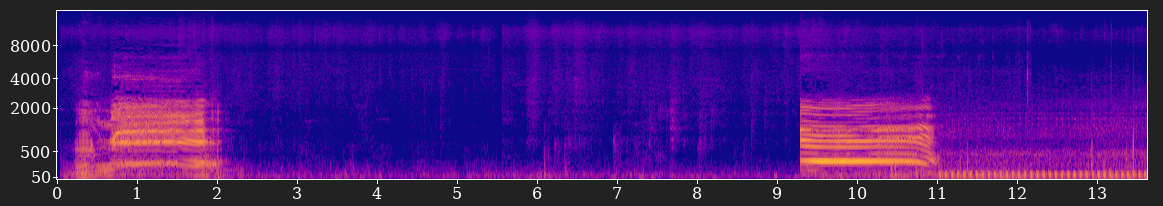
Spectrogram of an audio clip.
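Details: Cows nursing calves in a palm oil plantation, moos: two loud harmonic-rich bellows, one short near the start and another after a long quiet gap, followed by a steady low mechanical hum.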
